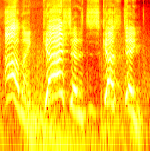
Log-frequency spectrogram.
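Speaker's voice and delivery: loud, high mock disgust; mock disgusted shout. Teammates yelling about fart bombs, mock disgust. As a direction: yell it like the smell is awful. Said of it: "everyone's like".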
